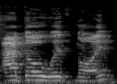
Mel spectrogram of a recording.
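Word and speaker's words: Adonai: So, Amen, 91, is equal to Hashem, which is pronounced Ado with Noi.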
